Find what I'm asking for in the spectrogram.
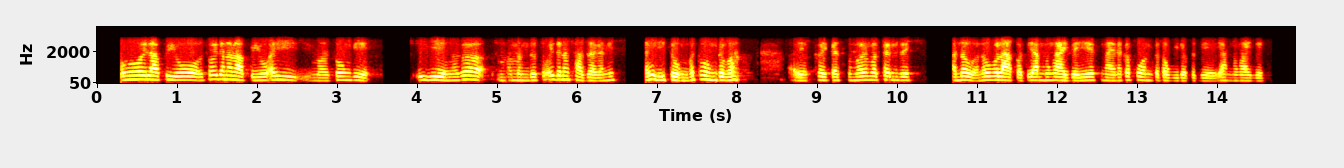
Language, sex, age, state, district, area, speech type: Manipuri, female, 45-60, Manipur, Kangpokpi, urban, conversation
